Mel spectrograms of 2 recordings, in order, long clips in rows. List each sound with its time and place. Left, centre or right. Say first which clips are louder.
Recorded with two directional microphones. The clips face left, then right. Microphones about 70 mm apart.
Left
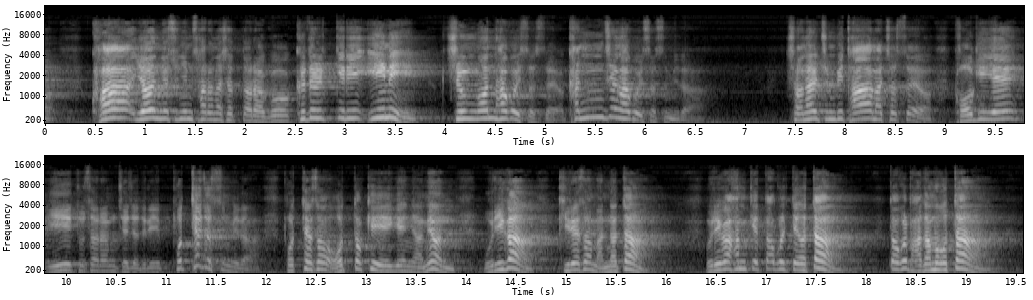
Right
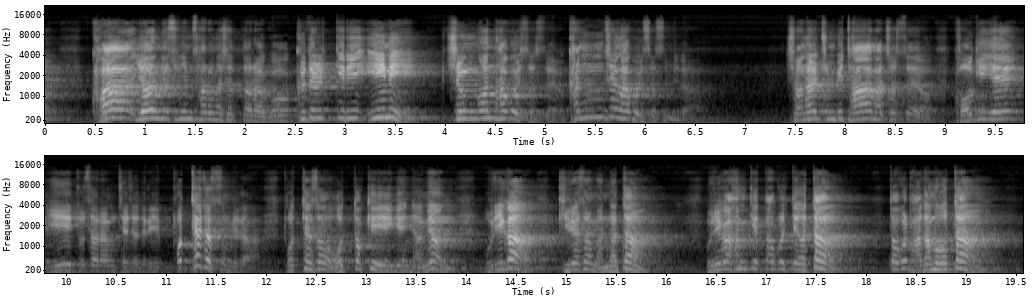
0.0 s a man's voice: left 5 dB; left
9.8 s a man's voice: left 1 dB; centre
12.4 s a man's voice: left 7 dB; left
14.3 s a man's voice: left 3 dB; centre
14.9 s a man's voice: left 8 dB; left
